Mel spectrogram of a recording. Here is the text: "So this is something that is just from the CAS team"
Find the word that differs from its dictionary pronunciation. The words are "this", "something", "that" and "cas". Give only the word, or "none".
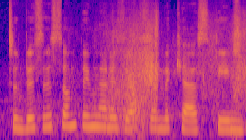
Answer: none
